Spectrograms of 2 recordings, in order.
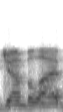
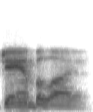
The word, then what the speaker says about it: jambalaya: Well, I I did I did say jumbalaya, but then Joe corrected me and said, "TJ, it's jambalaya."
